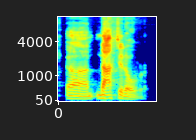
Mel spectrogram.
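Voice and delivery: usual speaking voice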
